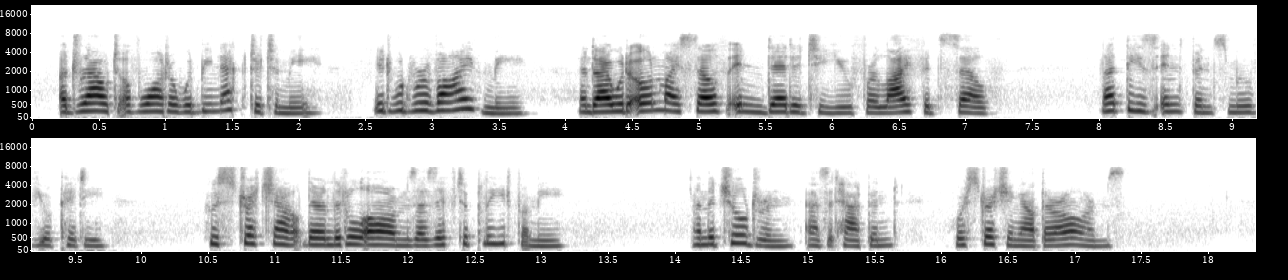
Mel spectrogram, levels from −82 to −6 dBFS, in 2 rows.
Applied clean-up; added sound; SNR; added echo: neural mask model Resemble Enhance denoiser.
